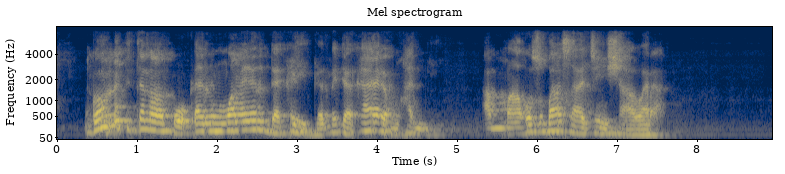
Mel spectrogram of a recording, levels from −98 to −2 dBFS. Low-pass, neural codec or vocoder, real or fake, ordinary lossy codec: 7.2 kHz; codec, 24 kHz, 3 kbps, HILCodec; fake; none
